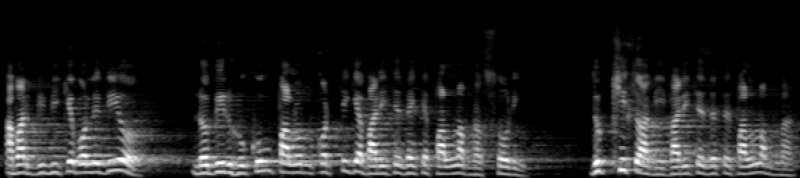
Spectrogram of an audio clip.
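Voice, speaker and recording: A man with a preaches a waz sermon at a large gathering, his fairly high voice rising to shouts and dropping to hushed storytelling as he chants Arabic verses. The sound rings with long reverb through a roomy hall. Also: moderate pace.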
